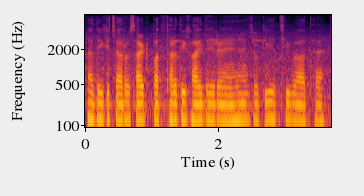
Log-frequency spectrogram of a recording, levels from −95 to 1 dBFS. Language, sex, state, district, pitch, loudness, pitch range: Hindi, male, Madhya Pradesh, Umaria, 120 Hz, -20 LUFS, 115-120 Hz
